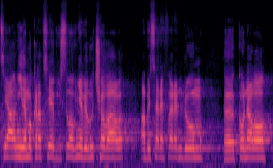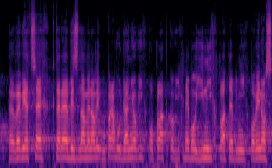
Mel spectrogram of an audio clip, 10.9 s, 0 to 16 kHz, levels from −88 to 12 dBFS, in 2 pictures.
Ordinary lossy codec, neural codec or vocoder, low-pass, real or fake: Opus, 24 kbps; none; 14.4 kHz; real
